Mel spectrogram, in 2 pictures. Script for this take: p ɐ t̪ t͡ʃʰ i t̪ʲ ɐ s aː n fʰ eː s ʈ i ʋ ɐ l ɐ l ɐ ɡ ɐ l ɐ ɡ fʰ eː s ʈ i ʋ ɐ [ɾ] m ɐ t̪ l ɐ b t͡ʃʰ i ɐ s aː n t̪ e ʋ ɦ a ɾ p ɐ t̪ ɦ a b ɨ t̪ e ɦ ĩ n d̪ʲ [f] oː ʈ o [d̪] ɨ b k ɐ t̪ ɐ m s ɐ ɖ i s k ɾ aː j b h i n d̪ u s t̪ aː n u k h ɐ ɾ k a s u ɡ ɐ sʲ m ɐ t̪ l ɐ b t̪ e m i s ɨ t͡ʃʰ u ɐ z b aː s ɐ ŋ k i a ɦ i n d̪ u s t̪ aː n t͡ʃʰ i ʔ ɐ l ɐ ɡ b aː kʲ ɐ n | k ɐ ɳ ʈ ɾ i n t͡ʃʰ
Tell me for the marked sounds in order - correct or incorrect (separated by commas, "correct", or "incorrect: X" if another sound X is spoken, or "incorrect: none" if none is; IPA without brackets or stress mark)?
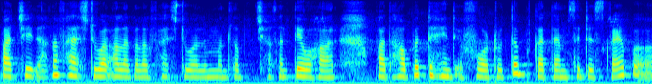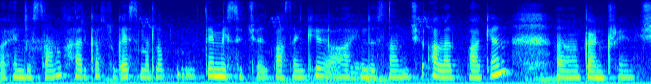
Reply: incorrect: l, correct, incorrect: t̪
